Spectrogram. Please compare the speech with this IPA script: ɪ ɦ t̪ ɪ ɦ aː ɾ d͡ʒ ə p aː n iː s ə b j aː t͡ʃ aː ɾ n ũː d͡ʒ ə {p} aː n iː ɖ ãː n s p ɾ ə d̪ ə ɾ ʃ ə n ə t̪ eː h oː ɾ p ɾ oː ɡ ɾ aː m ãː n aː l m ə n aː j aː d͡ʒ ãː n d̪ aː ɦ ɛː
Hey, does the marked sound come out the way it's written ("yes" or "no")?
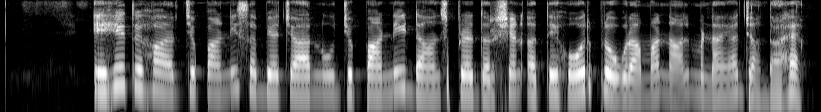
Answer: yes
